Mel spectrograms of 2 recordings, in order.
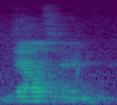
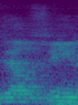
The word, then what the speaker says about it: Delfin: true diplomatic style was well some people call me delin some people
